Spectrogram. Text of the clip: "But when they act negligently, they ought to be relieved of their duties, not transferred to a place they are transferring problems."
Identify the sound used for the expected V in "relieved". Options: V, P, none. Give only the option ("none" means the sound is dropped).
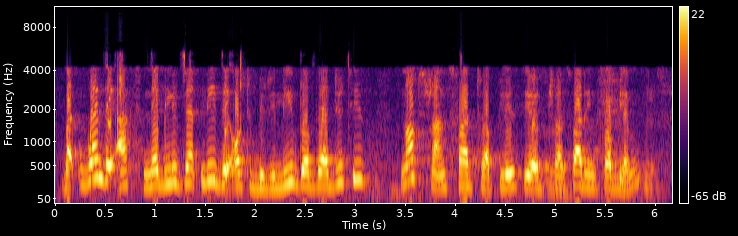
V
